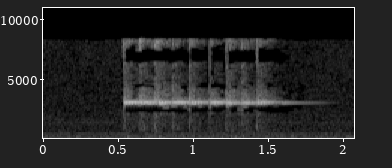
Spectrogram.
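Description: A small bell on a table, rung to summon someone, rings out suddenly with a bright, high metallic tone, jangling in quick pulses for about a second before fading away. No one speaks.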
